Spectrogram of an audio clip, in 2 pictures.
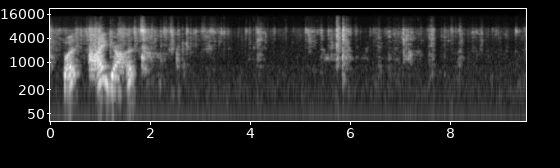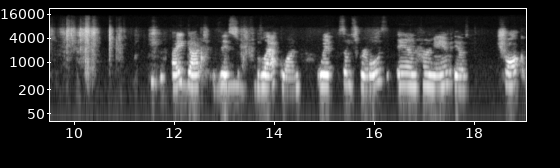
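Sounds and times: packaging rustling and crinkling: 0.0 - 11.4.

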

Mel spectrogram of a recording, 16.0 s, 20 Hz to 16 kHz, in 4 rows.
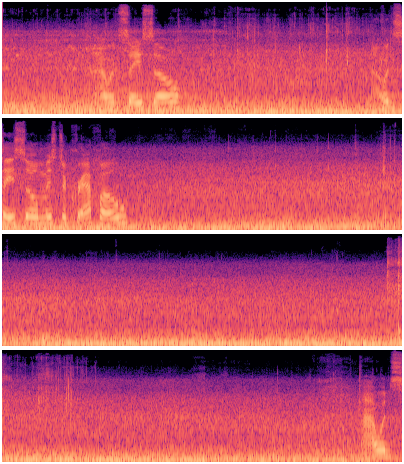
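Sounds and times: low outdoor rumble: 0.0 - 16.0
fish splashing into water: 11.8 - 13.1.

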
